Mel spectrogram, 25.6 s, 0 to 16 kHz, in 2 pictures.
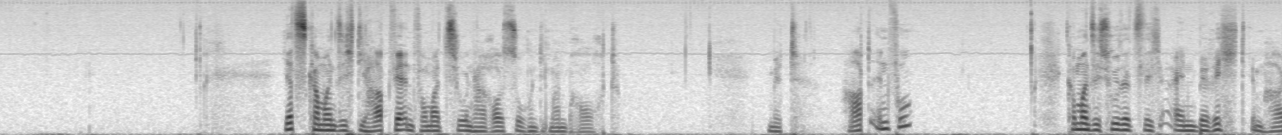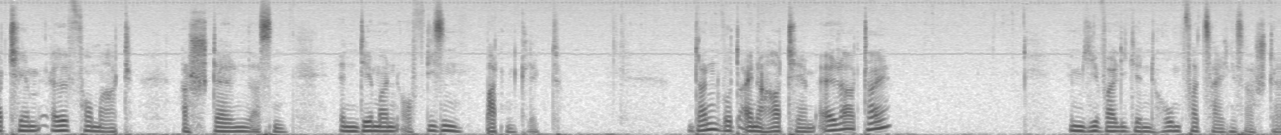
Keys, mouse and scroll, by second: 0.6 click, 19.3 click, 20.0 click, 22.3 click, 23.1 click.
